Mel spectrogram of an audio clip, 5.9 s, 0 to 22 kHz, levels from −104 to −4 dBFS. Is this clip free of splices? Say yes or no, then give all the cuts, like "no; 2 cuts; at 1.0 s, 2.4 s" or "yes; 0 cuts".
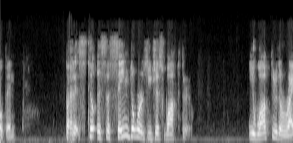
yes; 0 cuts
